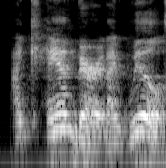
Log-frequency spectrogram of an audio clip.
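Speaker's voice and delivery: firm, steady delivery. Lancelot answers the banker, who doubts he can bear it: firmly. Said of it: "said Lancelot firmly".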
